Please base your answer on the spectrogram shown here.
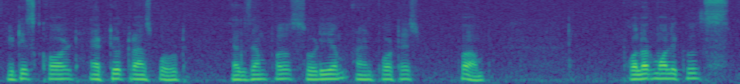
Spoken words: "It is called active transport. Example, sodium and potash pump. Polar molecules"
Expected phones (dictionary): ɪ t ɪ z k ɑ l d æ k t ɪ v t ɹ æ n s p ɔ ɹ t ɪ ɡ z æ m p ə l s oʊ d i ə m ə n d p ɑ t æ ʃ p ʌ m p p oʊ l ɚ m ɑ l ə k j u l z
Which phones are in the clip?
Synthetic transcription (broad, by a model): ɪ t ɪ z k ɑ l d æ k t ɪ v t ɹ æ n s p ɔ ɹ t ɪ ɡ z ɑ m p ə l s oʊ d i ə m ə n d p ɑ t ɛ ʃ p ʌ m p p oʊ l ɚ m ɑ l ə k j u l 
